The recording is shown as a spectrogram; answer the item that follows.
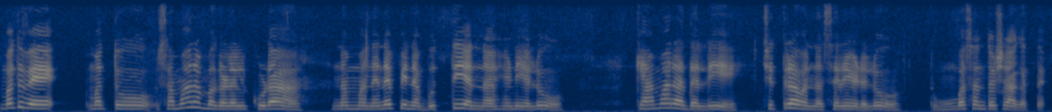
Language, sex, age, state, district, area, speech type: Kannada, female, 30-45, Karnataka, Shimoga, rural, spontaneous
